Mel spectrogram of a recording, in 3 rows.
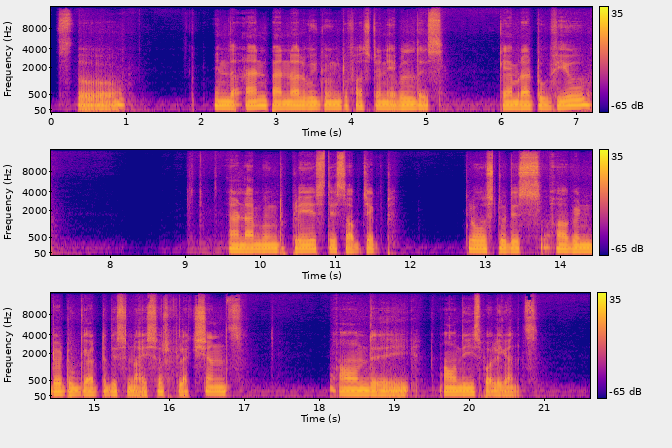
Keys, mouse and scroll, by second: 1.1 n, 2.0-2.3 shift+drag, 3.5 click, 5.8 click, 6.4-8.9 middle drag, 9.6-10.9 ctrl+middle drag, 11.6 middle click, 13.1-14.1 middle drag, 14.7 ctrl+middle click, 15.6 middle click, 16.2-16.9 shift+middle drag, 17.4-18.9 ctrl+middle drag, 19.8-20.4 shift+drag, 20.7-21.6 ctrl+drag.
